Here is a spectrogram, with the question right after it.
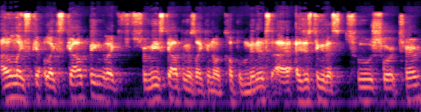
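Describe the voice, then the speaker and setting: A man with a New York accent talking at a very fast pace. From New York City, Queens. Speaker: trader, insurance broker. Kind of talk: casual interview chat.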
